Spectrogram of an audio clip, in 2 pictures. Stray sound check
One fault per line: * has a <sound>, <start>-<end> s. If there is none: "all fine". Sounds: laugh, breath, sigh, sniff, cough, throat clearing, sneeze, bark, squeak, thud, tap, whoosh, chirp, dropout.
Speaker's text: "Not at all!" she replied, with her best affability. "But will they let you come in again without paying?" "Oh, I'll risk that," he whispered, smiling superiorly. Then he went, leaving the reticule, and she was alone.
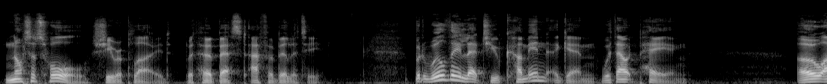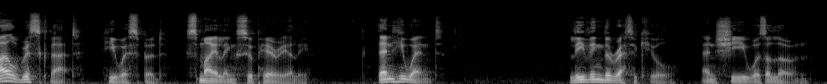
all fine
